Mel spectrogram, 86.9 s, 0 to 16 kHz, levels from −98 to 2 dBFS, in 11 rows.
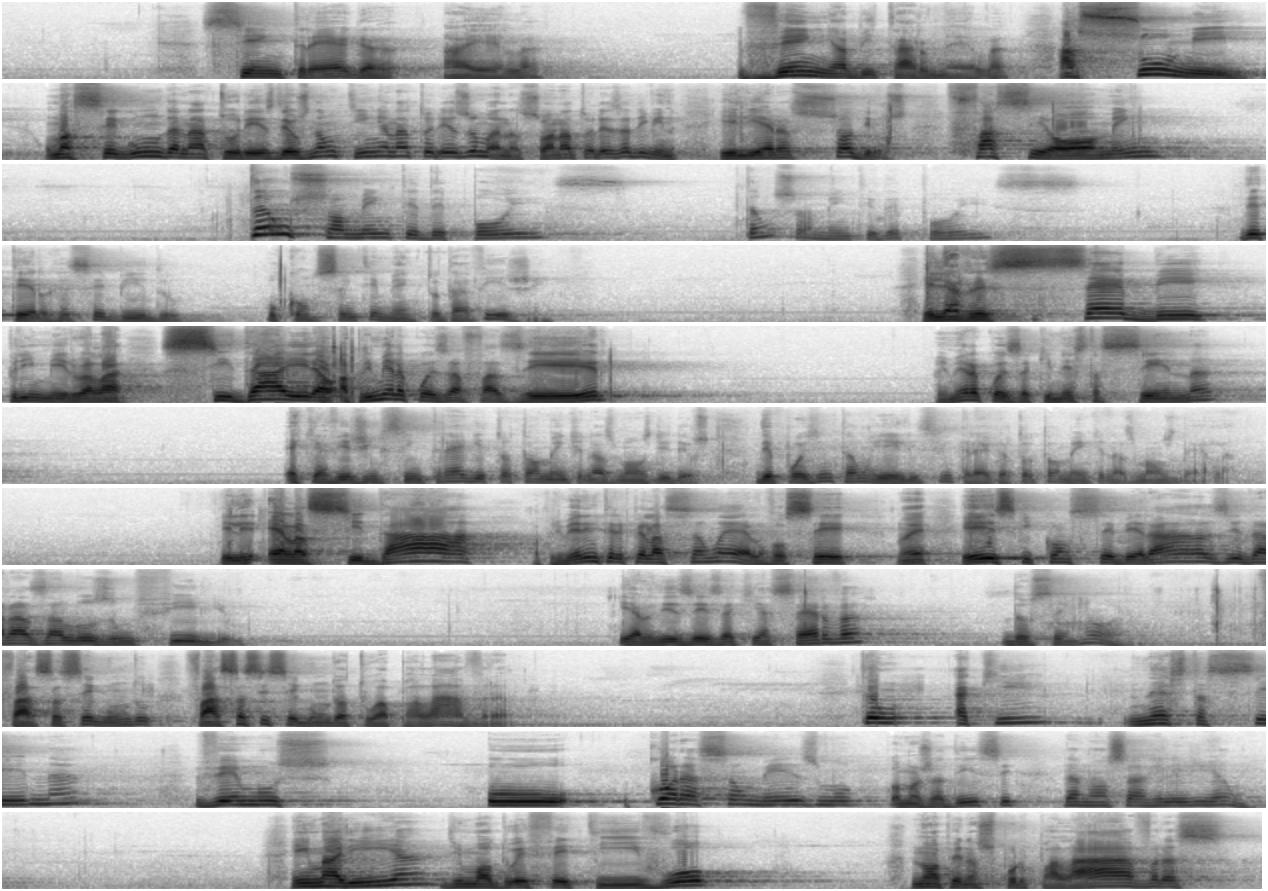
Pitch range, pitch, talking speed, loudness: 120-175 Hz, 135 Hz, 95 wpm, -14 LUFS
